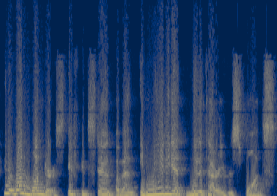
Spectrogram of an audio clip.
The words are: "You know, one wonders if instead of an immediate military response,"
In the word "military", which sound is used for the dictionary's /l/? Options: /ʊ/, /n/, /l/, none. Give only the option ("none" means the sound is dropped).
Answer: /l/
